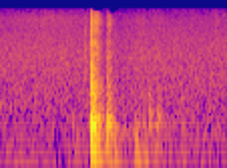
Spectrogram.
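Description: A single sharp knock about a second in, as hands handle an LED matrix panel, followed by a short fading tail.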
